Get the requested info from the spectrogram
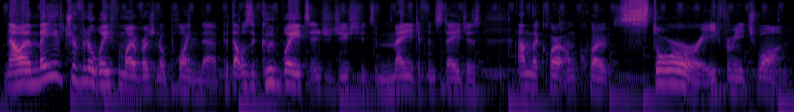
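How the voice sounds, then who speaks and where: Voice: mid-range voice, expressive, a little fast, fairly bright tone. A narrator reading a scripted video game review in a wry, mildly sweary, hyperbolic way. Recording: music playing behind. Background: background music.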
